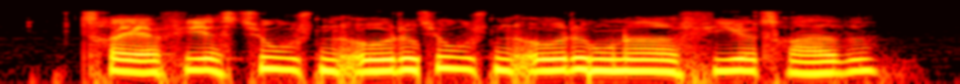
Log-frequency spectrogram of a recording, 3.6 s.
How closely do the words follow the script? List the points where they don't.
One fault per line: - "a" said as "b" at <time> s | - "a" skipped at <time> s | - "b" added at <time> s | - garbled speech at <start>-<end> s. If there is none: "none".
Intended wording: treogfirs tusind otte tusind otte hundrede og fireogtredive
none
